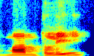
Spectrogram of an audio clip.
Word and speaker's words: monthly: from my monthly monthly jadi bukan mon tapi man, ya. Sekali lagi teman-teman yang lain juga perhatikan, tulisannya memang mon tapi bacanya man, ya. Monthly income, my monthly income working at Haluoleo Airport.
